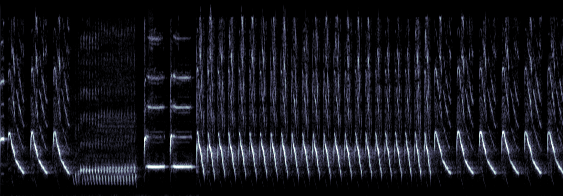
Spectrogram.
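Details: Canary song, a long continuous performance used as a master recording for training other birds: fast descending whistled sweeps, a buzzy low trill, then a long rapid rattling trill of repeated notes around two seconds.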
